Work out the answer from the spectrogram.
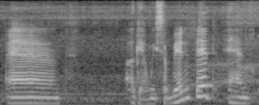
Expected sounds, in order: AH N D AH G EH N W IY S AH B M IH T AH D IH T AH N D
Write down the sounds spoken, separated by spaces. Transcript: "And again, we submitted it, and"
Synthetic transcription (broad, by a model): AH N AH G EH N W IY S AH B IH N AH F IH T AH N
